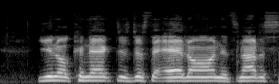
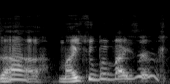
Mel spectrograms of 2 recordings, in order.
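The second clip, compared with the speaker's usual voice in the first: higher, softer, breaking into a laugh; call-centre agent laughing at the request for a supervisor; laughing disbelief; 5 semitones higher, 7 dB quieter than usual. Retold or imitated. A surprised, laughing question.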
